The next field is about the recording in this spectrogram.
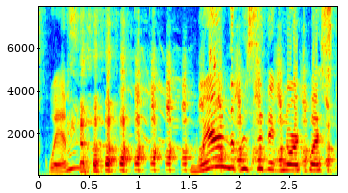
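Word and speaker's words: Sequim: my bestie had this pen that said uh squim Lavender Festival and this person stops on looks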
